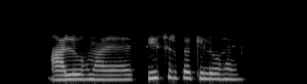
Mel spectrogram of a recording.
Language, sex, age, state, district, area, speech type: Hindi, female, 30-45, Madhya Pradesh, Hoshangabad, urban, conversation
